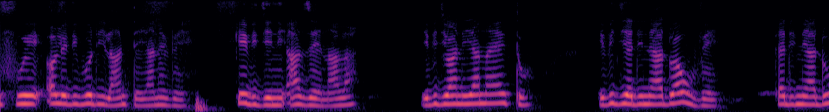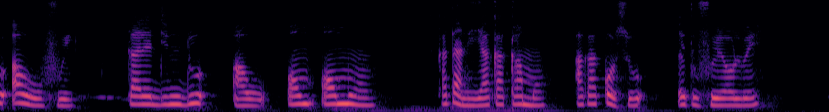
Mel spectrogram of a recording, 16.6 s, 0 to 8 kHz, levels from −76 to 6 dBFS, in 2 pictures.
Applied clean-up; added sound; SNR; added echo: none; none; none; none.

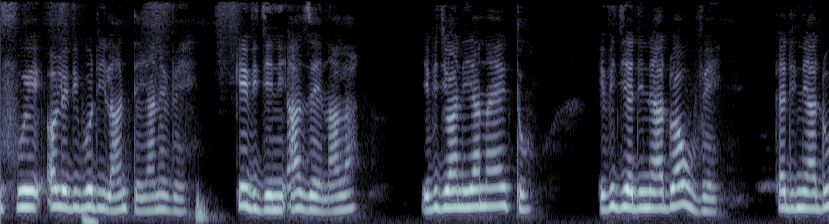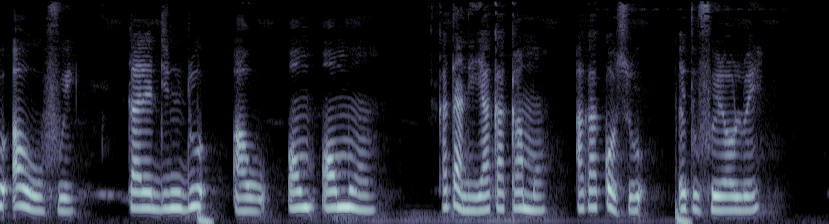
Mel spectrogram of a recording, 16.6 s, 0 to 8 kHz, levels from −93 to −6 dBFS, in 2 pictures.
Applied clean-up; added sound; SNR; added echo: none; Bass drum; 10 dB; none.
